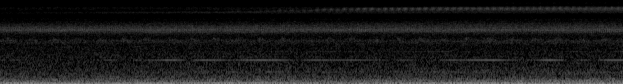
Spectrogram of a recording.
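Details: Loud cicadas buzzing continuously in an outdoor setting with flowers, a steady high-pitched drone, while an airplane passes overhead and adds a thin sustained tone and low engine rumble.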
